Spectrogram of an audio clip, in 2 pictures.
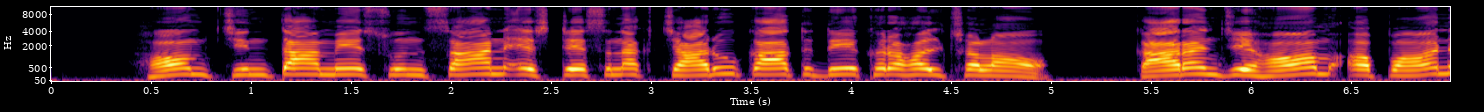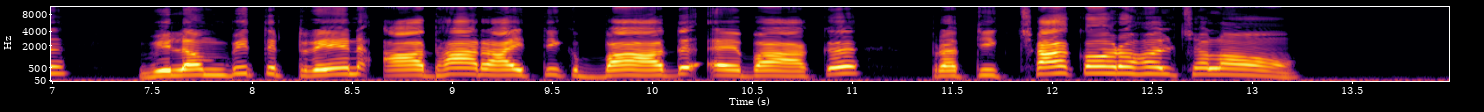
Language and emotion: Maithili, fearful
